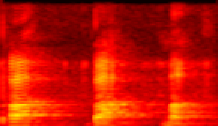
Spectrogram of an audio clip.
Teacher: Those are the frontal plosive sounds and nasal sounds. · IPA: /pa/ /ba/ /ma/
